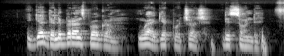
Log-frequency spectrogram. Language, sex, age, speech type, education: Nigerian Pidgin, male, 46-60, read, tertiary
